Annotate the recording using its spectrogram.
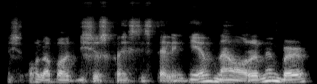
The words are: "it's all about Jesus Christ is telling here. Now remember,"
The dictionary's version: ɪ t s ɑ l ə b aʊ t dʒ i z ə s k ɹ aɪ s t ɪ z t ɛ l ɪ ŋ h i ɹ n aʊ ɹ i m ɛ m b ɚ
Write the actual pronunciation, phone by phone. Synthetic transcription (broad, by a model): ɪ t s ɑ l ə b aʊ t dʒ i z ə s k ɹ aɪ s ɪ s t ɛ l ɪ ŋ h i ɹ n aʊ ɹ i m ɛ m b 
